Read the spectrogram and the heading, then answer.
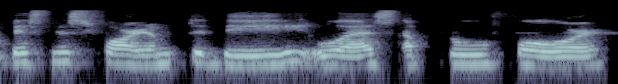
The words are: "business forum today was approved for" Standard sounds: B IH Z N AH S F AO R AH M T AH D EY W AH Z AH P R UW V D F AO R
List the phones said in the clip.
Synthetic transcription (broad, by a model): B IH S N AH S F AO R AH M T AH D EY W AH S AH P R UW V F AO R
